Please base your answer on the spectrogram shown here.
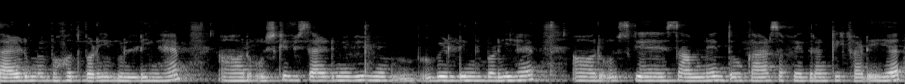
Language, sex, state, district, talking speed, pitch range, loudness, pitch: Hindi, female, Chandigarh, Chandigarh, 160 wpm, 170-185 Hz, -16 LUFS, 180 Hz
